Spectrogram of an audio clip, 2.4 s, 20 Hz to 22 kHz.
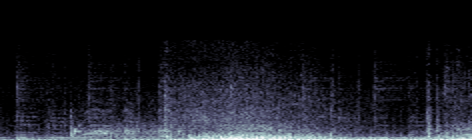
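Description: A car engine drones as the car cruises down a city street in the video game GTA 5. The noise is low and steady and swells a little midway, holding at a moderate level.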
